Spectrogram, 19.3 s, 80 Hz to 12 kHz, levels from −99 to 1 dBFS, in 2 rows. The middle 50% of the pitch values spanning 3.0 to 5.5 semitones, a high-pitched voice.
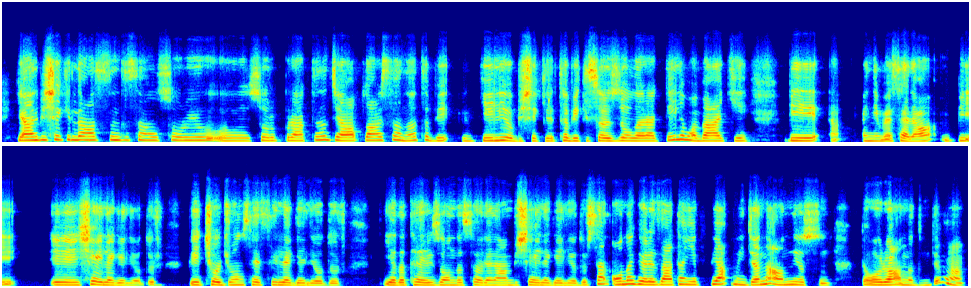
Yes: average, 3.8 semitones; high, 230 Hz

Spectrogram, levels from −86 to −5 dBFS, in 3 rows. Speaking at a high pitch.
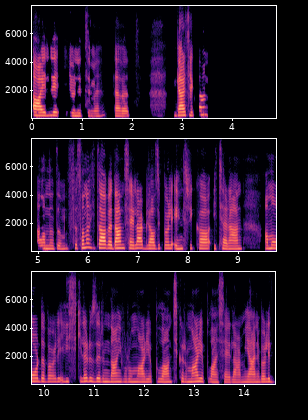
Yes: high, 205 Hz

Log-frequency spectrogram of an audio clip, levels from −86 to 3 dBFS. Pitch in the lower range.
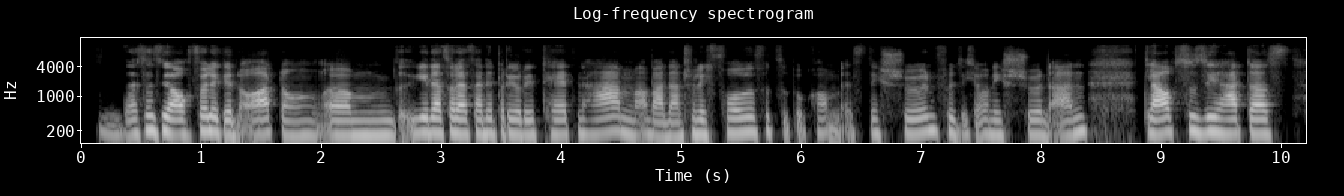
No: medium, 170 Hz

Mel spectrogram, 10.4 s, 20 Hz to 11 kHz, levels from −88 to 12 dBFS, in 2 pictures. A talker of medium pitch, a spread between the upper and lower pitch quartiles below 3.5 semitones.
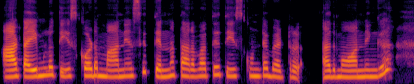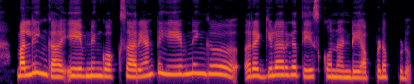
No: high, 245 Hz; average, 2.8 semitones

